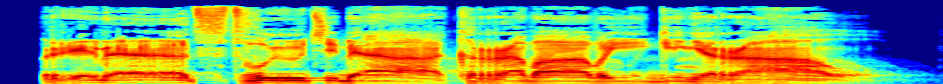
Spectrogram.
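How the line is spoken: Magically amplified booming voice. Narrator (Russian): Прогремел усиленный магией голос

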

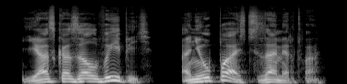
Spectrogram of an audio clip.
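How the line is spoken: Stern. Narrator (Russian): строго сказал Аверин

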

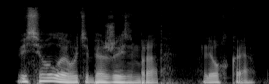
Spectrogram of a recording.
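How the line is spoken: Sighing. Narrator (Russian): вздохнул Тихон Павлович

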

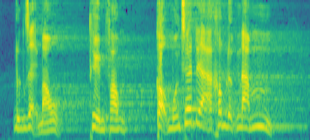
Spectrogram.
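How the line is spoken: Urgent shout. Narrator (Vietnamese): Chiến biết la lên

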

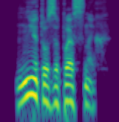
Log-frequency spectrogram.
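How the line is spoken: Grumbling. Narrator (Russian): наконец буркнул

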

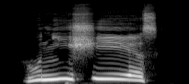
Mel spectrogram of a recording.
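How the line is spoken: Moaning. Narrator (Russian): простонала я

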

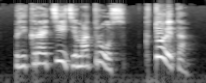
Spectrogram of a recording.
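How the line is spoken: Sharp voice. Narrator (Russian): резко сказала она

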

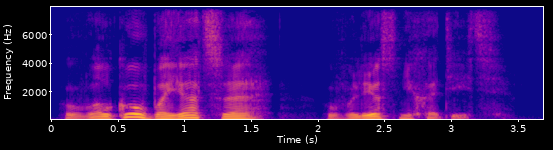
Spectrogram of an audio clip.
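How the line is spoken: Weary repetition. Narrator (Russian): Баннерман лишь устало передернул плечами и повторил

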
